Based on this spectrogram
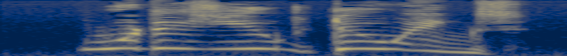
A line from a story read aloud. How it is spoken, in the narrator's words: he cried from the tangle of green fronds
